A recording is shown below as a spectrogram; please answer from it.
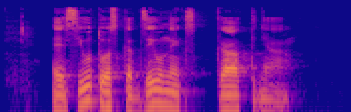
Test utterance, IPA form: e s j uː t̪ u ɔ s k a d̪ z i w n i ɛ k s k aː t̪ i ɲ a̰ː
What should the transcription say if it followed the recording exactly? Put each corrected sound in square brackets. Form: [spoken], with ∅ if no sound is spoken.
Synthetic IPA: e s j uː t̪ u ɔ s k a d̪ z i w n i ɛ k s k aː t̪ i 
